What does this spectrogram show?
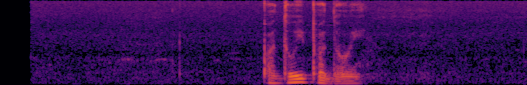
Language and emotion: Russian, sad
